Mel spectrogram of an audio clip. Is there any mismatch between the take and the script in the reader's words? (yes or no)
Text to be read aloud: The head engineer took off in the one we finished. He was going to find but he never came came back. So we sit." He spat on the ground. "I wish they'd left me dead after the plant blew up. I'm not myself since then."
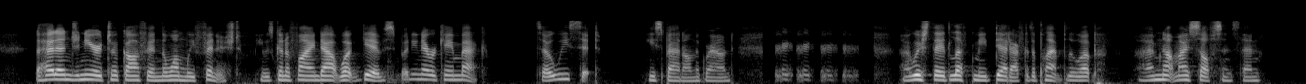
yes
